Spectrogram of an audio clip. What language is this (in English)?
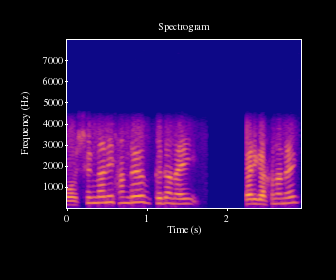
Bodo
